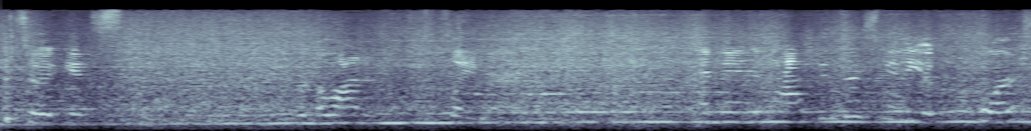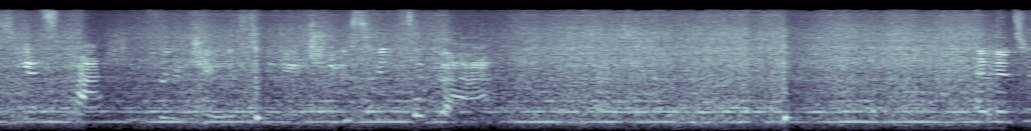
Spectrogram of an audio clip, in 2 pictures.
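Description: A blender motor running steadily, its pitch climbing over the first couple of seconds and then holding, with scattered clinks of a metal scoop against a plastic blender jar.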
